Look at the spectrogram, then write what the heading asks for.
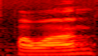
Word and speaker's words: Pan: been in New York I heard 10 different pronunciations of my name so one of them is pan so you can probably stick to that um I started off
